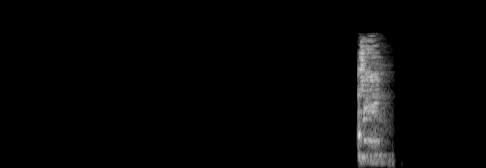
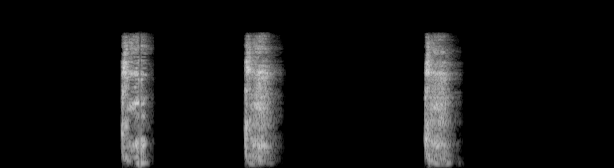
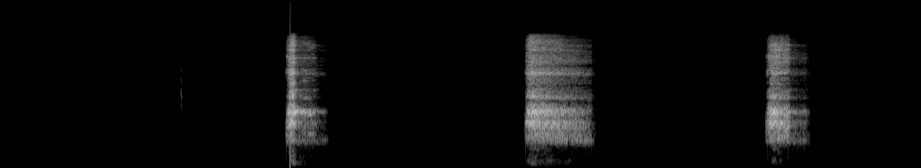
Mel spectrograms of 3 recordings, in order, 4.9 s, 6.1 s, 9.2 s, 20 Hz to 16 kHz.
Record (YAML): cough_length: 4.9 s
cough_amplitude: 28776
cough_signal_mean_std_ratio: 0.16
three_cough_length: 6.1 s
three_cough_amplitude: 32422
three_cough_signal_mean_std_ratio: 0.27
exhalation_length: 9.2 s
exhalation_amplitude: 10802
exhalation_signal_mean_std_ratio: 0.25
survey_phase: beta (2021-08-13 to 2022-03-07)
age: 18-44
gender: Female
wearing_mask: 'No'
symptom_cough_any: true
symptom_runny_or_blocked_nose: true
symptom_sore_throat: true
symptom_fever_high_temperature: true
symptom_headache: true
symptom_change_to_sense_of_smell_or_taste: true
symptom_other: true
symptom_onset: 4 days
smoker_status: Never smoked
respiratory_condition_asthma: false
respiratory_condition_other: false
recruitment_source: Test and Trace
submission_delay: 1 day
covid_test_result: Positive
covid_test_method: RT-qPCR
